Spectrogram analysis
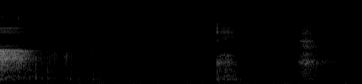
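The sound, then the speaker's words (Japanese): Soft, steady fizzing of carbonated water in a glass as it is poured to mix a drink, a quiet crackle of popping bubbles with a couple of brief brighter surges partway through. No one speaks. “あとは炭酸水で割るだけです。シュワーっといい音がするので注意深く聞いてくださいね。”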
